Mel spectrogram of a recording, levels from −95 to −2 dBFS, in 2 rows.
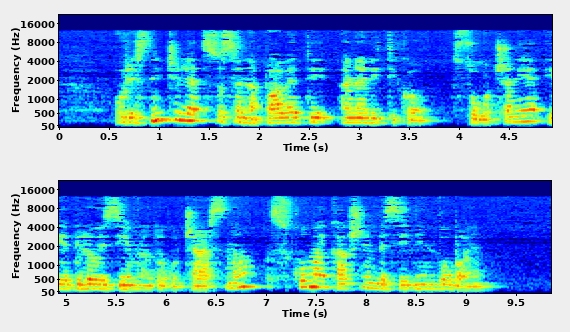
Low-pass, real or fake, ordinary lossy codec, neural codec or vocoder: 19.8 kHz; real; AAC, 32 kbps; none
